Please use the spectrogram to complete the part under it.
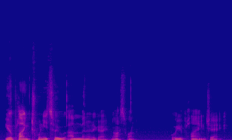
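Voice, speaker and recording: A man's voice: sits low, sing-song, fast, creaky, breathy edge. A man chatting casually while live-streaming a farming game, thanking viewers and answering their messages.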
